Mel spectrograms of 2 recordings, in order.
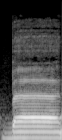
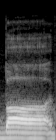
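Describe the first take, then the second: First: The vowel sounds light and thin. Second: The vowel sounds heavy and full. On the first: The speaker calls it right. "with the ba, it's going to be light" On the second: The speaker calls it wrong. "not ba, that doesn't work"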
